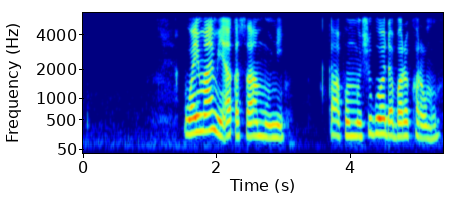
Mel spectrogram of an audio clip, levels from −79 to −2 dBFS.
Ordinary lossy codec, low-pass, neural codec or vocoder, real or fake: none; 5.4 kHz; none; real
